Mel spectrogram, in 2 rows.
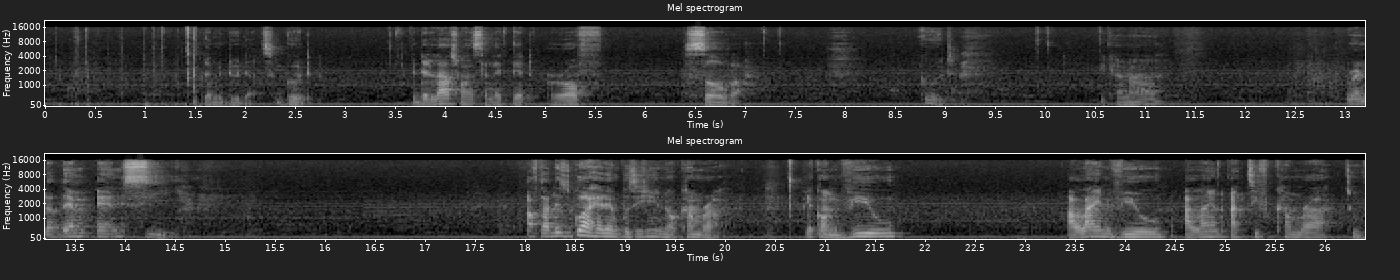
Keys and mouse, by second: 2.4-4.8 middle drag.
